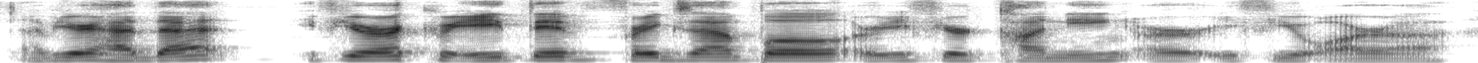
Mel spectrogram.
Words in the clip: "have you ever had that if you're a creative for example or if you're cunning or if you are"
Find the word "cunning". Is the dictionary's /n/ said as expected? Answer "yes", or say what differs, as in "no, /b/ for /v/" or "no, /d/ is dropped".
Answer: yes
